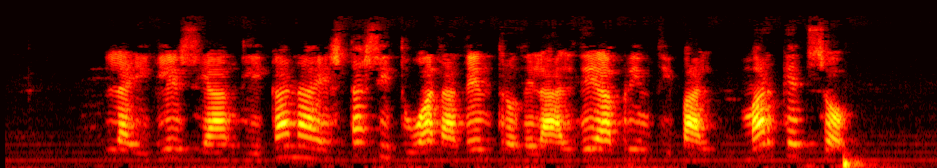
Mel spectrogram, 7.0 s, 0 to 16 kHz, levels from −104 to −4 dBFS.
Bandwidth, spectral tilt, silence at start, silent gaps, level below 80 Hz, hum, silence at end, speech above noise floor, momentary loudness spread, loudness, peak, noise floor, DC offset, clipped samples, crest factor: 9.4 kHz; -3 dB/octave; 0.8 s; none; -54 dBFS; none; 0.6 s; 45 dB; 13 LU; -34 LUFS; -14 dBFS; -79 dBFS; under 0.1%; under 0.1%; 20 dB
